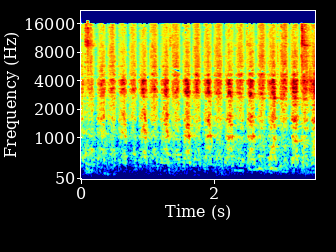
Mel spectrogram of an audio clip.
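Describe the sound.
A saw cuts through wood along a marked line in many quick, even back-and-forth strokes, loud and rhythmic, with no talk.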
